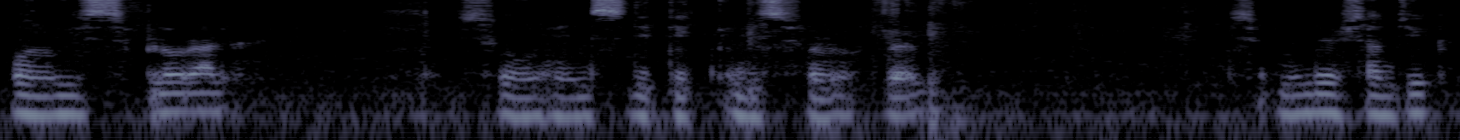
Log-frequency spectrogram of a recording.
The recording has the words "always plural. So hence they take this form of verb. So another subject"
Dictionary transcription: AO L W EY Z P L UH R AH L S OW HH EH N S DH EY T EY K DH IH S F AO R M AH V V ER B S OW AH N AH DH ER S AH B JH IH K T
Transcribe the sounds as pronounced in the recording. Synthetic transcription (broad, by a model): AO L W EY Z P L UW R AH L S OW HH EH N S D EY T EY K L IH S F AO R AH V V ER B S OW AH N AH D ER S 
